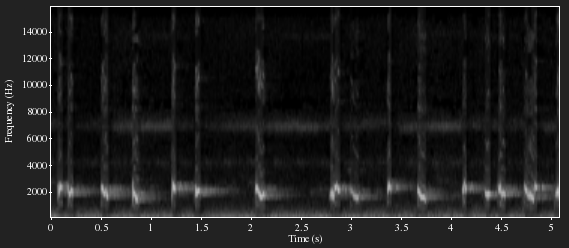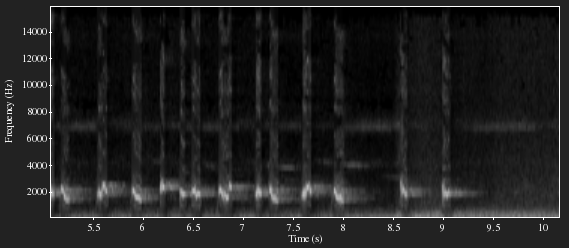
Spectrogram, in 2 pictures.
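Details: Agitated sooty-headed bulbul pouring out long rapid 'ropel' song, meant to coax other bulbuls into singing; a lively string of fluty, down-slurred whistles, ending with a couple of isolated notes and a rise in low background noise.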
